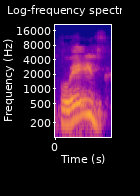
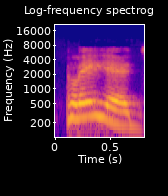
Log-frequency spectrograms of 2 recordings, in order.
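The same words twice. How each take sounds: First: The word is said with one syllable. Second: The word is said with two syllables. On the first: The speaker calls it right. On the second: The speaker calls it wrong.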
